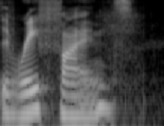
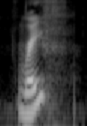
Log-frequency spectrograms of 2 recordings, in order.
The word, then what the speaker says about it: Ralph Fiennes: So this is from someone named Alexandria, and I just learned how to say this guy's name. It's Rafe Fiennes. – Who? Rafe? – Rafe. – Raff.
